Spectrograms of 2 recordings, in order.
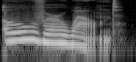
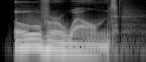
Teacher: Stress the first syllable a little bit.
